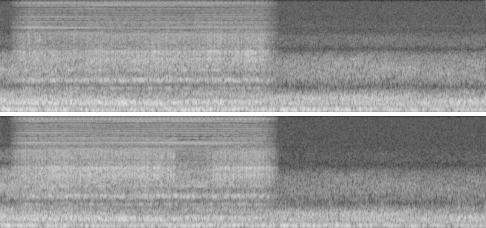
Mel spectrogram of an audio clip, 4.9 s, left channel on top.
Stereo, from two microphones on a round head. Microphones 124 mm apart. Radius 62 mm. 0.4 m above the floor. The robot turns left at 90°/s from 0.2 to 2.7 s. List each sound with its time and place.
0.0 s an aircraft: 65° right (ahead or behind); by 4.9 s 65° left (ahead or behind)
